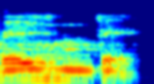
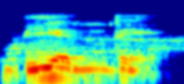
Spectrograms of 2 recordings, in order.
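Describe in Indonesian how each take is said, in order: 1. Suku kata pertama terdengar seperti 'bay'. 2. Suku kata pertama terdengar seperti 'bee'. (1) "Padahal yang betul Beinte ya" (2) "Ada yang nyebutnya Bie, Biente"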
